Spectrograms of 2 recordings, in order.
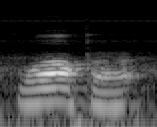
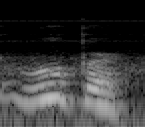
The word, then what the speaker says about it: Whooper: It's not Whopper. It's Whooper. A play on the word looper because Elba pronounces his L's.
